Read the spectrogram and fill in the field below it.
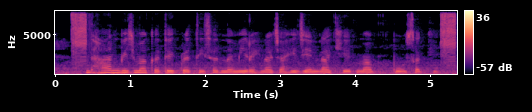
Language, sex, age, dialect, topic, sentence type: Chhattisgarhi, female, 18-24, Western/Budati/Khatahi, agriculture, question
